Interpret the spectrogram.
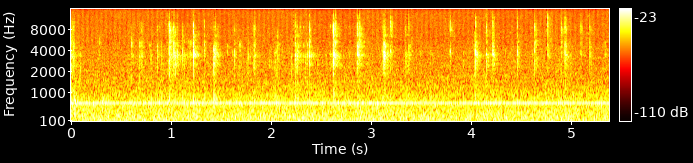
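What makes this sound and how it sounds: Fingertips tap rapidly on the bubble surface of a foil bubble wrap sheet, first held upright and then laid flat on a table. The result is a quiet, irregular patter of short, crisp, bright ticks that die away almost instantly, over a faint steady low hum.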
